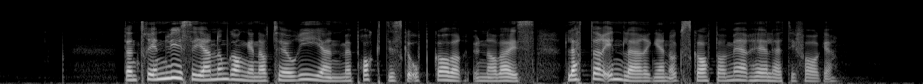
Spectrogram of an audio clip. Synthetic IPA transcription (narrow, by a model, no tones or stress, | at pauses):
d̪̥ɛnt̪ʰʁɪnʋiːsəjɛnʊmɡɑŋənɑːʋt̪ʰɛʊʁiːənmeːpʰʁɑkt̪ɪskəʔʊpɡ̥ɑːʋəʁʉnəʁʋæɪslɛt̪əʁɪnlæːʁɪŋənoːɡskɑːpəʁmeːʁheːlheːt̪iːfɑːɡə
